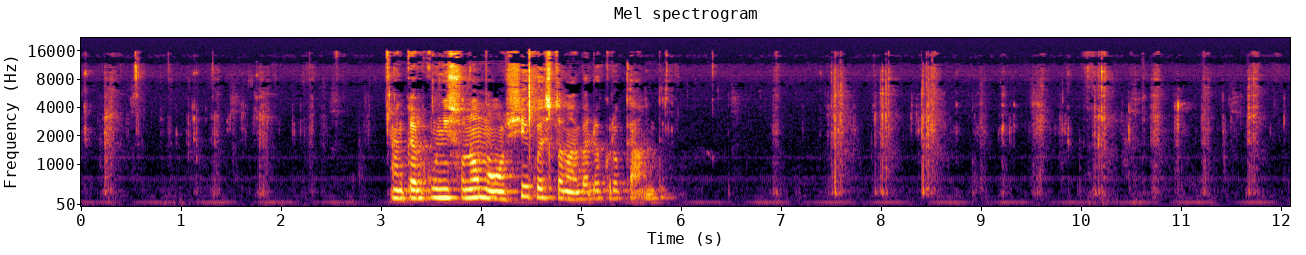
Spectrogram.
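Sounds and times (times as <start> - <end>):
chewing crisp cucumber: 0.0 - 3.1, 6.2 - 12.0.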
